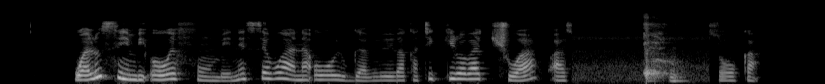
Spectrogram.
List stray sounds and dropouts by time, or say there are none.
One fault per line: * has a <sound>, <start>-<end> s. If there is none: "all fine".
* has a cough, 6.4-6.9 s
